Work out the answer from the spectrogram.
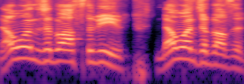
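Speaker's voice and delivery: high, loud shouting. Retelling how a driver shouts at a departing officer, retelling a shout. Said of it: "as Larry shouts".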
